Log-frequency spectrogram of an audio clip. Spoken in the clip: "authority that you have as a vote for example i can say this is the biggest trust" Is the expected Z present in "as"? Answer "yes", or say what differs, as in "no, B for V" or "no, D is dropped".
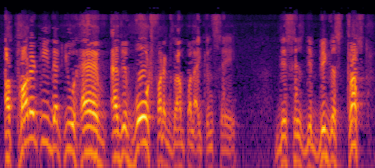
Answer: yes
